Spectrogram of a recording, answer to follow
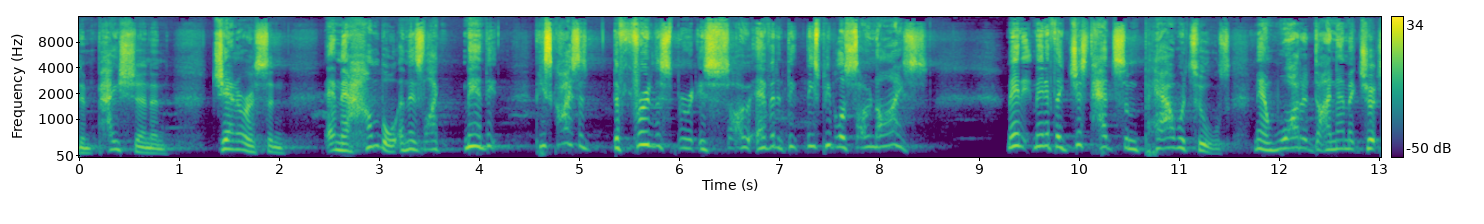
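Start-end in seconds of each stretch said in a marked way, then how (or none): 3.8-13.0 higher-pitched, gushing churchgoer impression; imitated admiration. Preacher voicing visitors impressed by the fruit of the Spirit, mock admiration. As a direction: gush in a raised voice as an impressed visitor.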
